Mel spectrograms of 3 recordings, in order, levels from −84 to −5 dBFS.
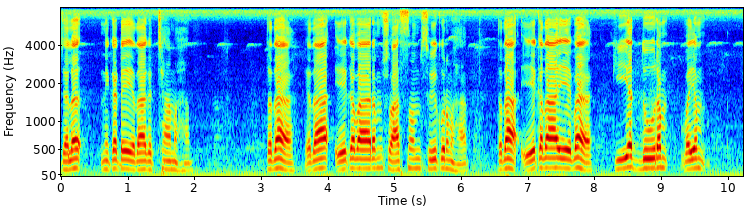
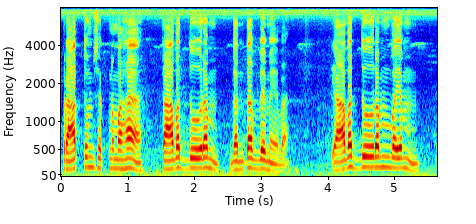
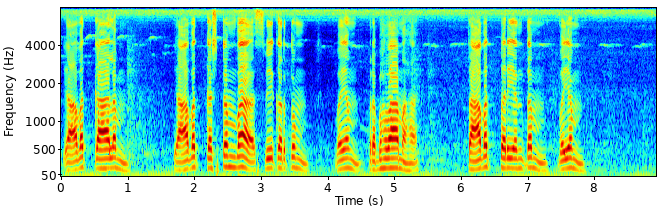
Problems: constant background noise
